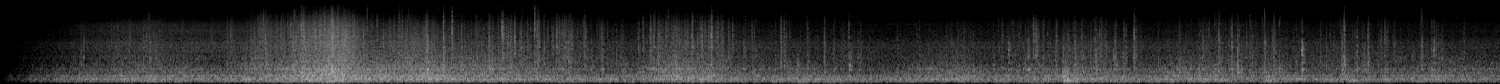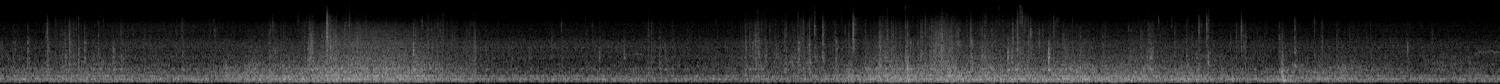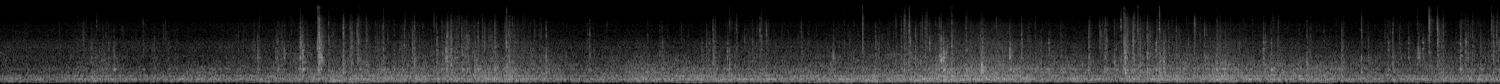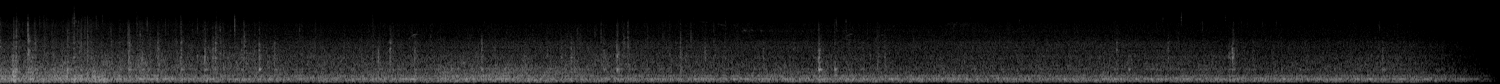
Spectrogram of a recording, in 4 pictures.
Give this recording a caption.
Noise of heavy rain + wind gusts on window glass. Primo EM172 capsules into microphone Amplifier FEL BMA2, PCM-M10 recorder. Near La Macera (Valencia de Alcantara, Caceres, Spain)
